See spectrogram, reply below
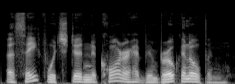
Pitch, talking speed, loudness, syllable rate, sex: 115 Hz, 280 wpm, -18 LUFS, 6.8 syllables/s, male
